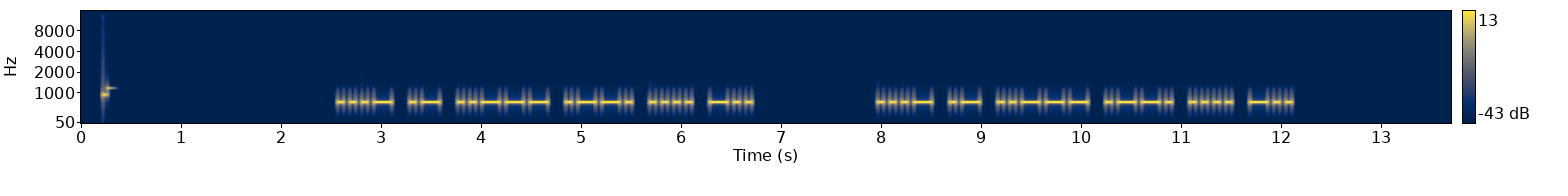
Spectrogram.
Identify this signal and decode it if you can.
Morse code, heard as a keyed tone, about 20 wpm, 700 Hz. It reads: VA2PHD VA2PHD
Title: DXCC-100 Call Signs - 6 Characters - Repeated 2x - 20wpm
